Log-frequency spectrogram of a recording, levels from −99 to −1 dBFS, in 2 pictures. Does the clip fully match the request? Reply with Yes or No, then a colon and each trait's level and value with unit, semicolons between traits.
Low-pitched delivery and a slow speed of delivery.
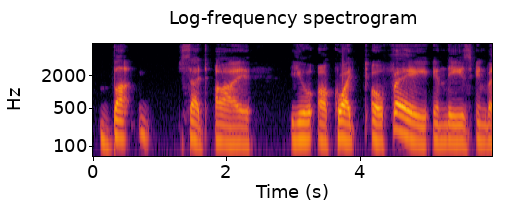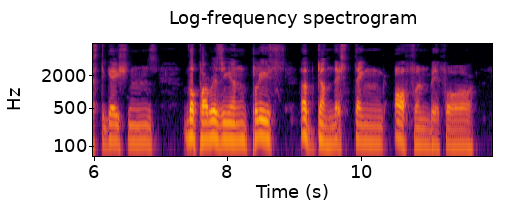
Yes: low, 125 Hz; slow, 100 wpm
